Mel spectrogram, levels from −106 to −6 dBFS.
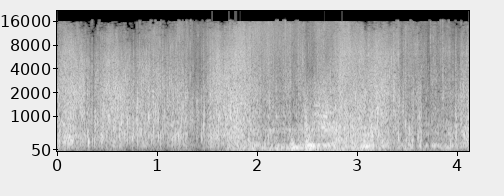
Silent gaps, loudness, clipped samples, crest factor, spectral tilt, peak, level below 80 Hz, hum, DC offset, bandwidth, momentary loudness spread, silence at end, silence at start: none; -12 LUFS; under 0.1%; 14 dB; -2.5 dB/octave; 0 dBFS; -32 dBFS; none; under 0.1%; 17.5 kHz; 7 LU; 0 s; 0 s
